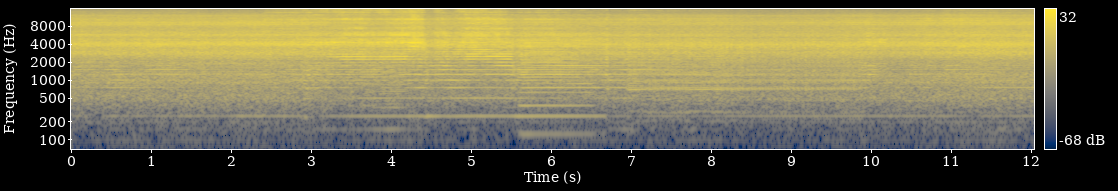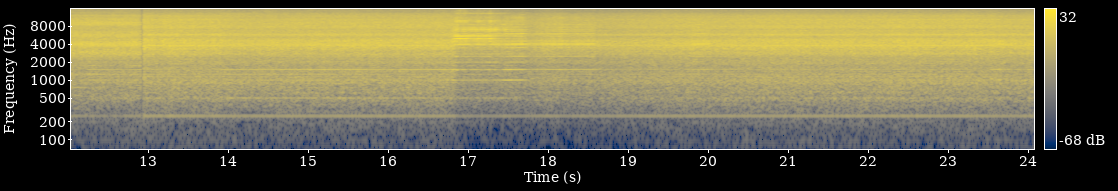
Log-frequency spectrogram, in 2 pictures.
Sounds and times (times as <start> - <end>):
Wood: 0.0 - 13.0
Drill: 0.0 - 24.0.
